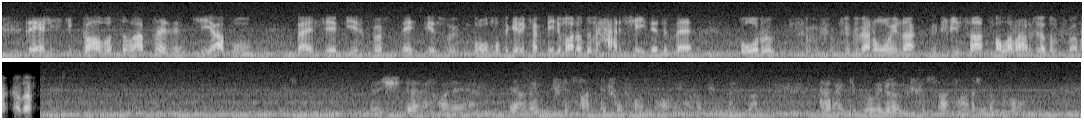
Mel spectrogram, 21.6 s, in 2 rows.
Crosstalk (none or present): none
